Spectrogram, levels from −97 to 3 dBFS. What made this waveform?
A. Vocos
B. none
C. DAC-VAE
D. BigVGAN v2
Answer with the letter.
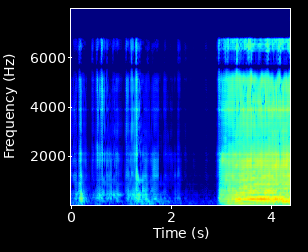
D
